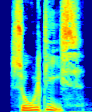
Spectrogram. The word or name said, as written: soldis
